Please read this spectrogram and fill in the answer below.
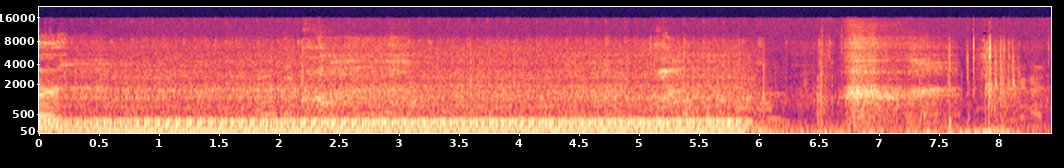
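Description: Motorcycle engine idling steadily close by, its pitch unchanging, then cutting out suddenly about six seconds in. A few faint knocks and rustles follow.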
